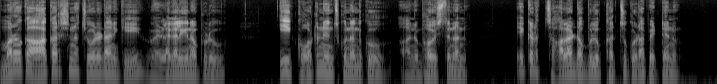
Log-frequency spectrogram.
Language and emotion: Telugu, sad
